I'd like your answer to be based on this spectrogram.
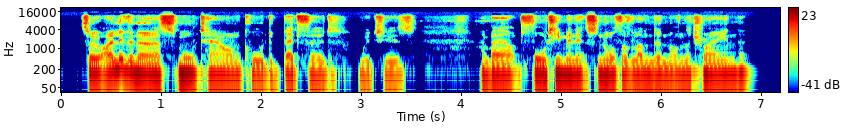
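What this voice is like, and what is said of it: Noticeable accent. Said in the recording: “you have an accent.”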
